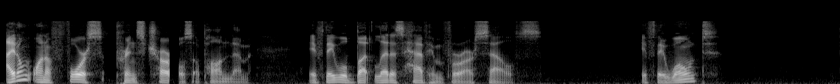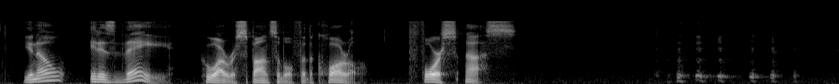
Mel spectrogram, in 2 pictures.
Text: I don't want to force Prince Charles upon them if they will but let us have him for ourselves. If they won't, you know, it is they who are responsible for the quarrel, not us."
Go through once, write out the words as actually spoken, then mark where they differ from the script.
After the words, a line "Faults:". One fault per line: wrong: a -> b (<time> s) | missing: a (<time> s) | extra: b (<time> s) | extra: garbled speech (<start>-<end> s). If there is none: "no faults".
I don't want to force Prince Charles upon them if they will but let us have him for ourselves. If they won't, you know, it is they who are responsible for the quarrel, force us."
Faults:
wrong: not -> force (12.5 s)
